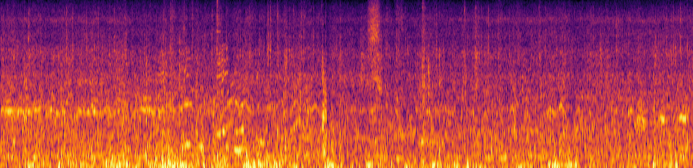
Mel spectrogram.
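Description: Riding noise from an electric mountain bike on a cobblestone trail: a steady low rumble of wind on the microphone and tyres rattling over the stones, with a few sharp clicks and knocks from the bike.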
